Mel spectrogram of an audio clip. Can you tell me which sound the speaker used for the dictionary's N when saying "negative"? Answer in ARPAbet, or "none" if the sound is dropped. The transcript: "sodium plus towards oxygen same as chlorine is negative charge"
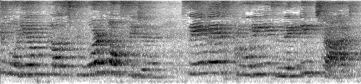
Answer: L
